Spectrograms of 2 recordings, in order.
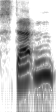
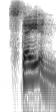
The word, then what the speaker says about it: Staton: with us as well so this is Staton is that am I pronouncing it right Stayton but uh it's fine everybody so it's fine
